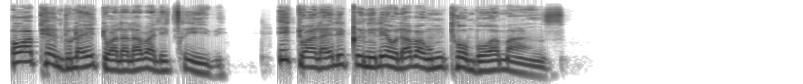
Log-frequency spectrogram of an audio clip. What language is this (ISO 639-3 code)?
nde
